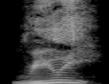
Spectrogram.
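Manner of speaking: high excited "really?"; delighted disbelief; surprised. Retold or imitated. Young bartender's surprised reply.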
